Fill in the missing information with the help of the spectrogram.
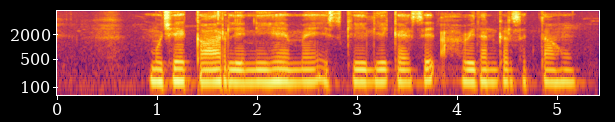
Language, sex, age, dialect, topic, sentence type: Hindi, male, 25-30, Awadhi Bundeli, banking, question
